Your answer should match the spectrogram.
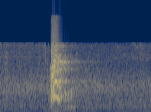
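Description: A dog barks once, a single short bark that drops in pitch.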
